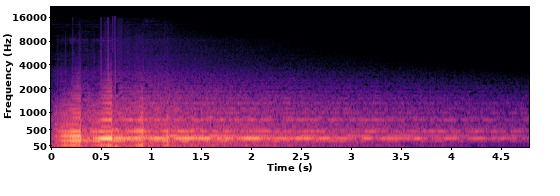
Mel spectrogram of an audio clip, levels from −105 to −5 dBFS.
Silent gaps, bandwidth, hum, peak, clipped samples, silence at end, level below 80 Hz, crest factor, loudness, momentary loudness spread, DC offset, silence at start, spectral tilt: none; 3.8 kHz; none; -12 dBFS; under 0.1%; 0 s; -46 dBFS; 18 dB; -30 LUFS; 23 LU; under 0.1%; 0 s; -10 dB/octave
